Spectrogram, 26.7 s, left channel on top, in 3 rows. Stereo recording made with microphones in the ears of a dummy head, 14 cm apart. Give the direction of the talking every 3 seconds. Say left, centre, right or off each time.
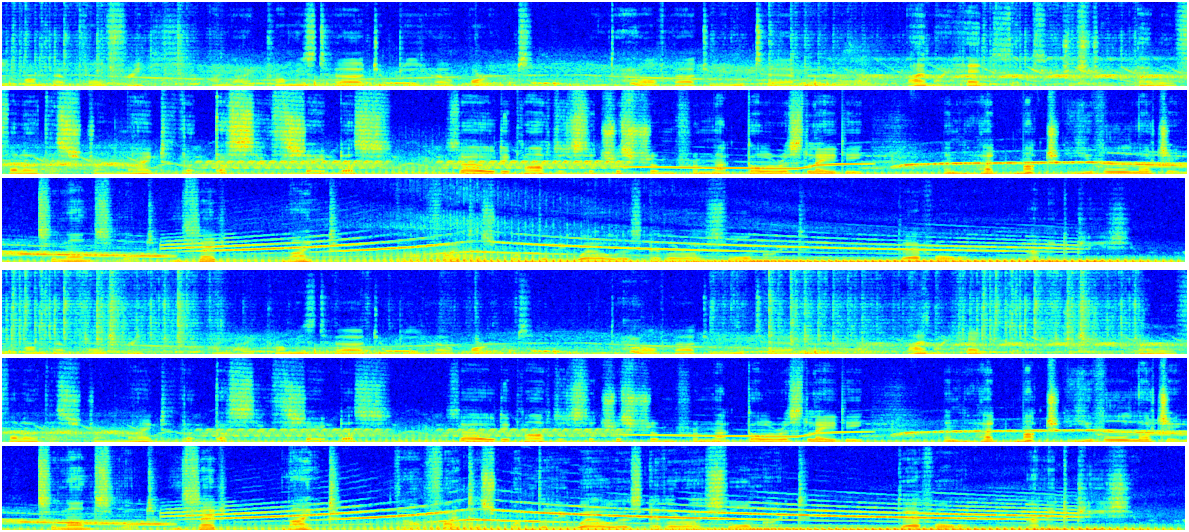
left, left, left, left, left, centre, right, right, right.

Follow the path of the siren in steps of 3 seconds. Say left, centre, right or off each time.
left, left, left, left, left, left, centre, right, right.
